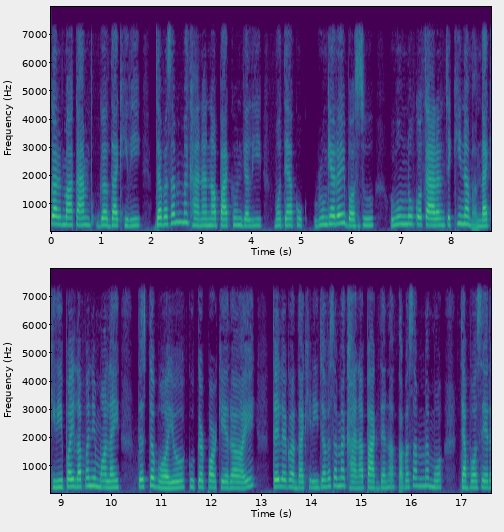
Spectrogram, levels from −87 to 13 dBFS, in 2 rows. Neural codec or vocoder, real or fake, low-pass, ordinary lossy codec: codec, 16 kHz, 0.5 kbps, X-Codec, WavLM features, trained on Multilingual LibriSpeech; fake; 7.2 kHz; none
